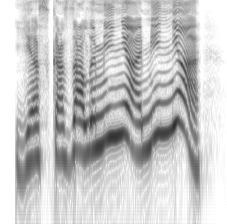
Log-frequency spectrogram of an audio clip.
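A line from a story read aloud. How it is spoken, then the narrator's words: Yelled. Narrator (Russian): заорала, вскочив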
